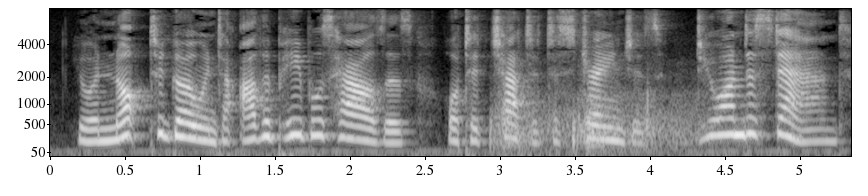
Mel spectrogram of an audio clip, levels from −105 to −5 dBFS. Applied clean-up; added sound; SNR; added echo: none; Fireworks; 13 dB; none.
